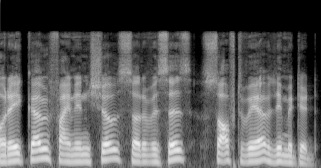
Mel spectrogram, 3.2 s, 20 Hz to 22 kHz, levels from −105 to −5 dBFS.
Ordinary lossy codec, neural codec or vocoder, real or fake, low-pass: none; codec, 24 kHz, 0.9 kbps, WavTokenizer, small release; fake; 10.8 kHz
